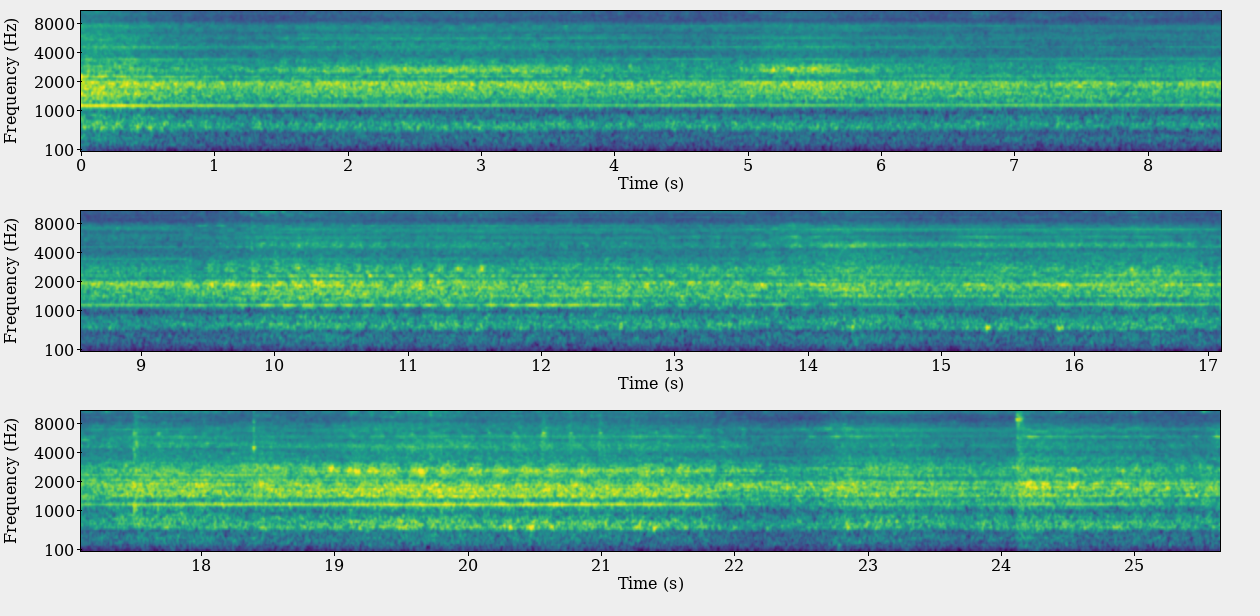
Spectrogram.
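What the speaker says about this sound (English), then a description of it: "So I'm just going to dry it for just a second just to make sure it's really dry." A heat tool blows on a freshly stamped card, a steady, even hum and airy rush held for the whole stretch with little change in loudness and no speech.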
